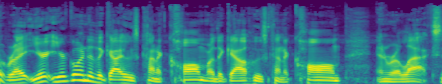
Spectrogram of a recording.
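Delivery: ordinary talk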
